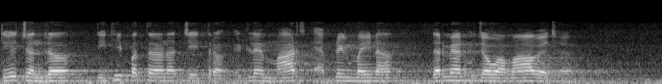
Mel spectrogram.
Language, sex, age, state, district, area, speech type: Gujarati, male, 18-30, Gujarat, Valsad, rural, read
